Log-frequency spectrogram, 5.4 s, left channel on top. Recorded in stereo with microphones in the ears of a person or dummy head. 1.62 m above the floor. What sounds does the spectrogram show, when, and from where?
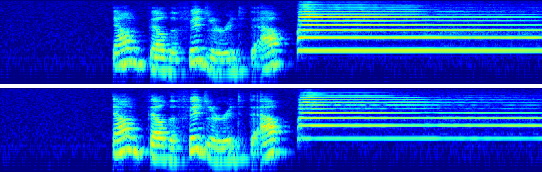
1.1 s a woman speaking: 60° right (ahead or behind), 1.0 m
3.0 s a trumpet: 65° left (ahead or behind), 1.1 m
